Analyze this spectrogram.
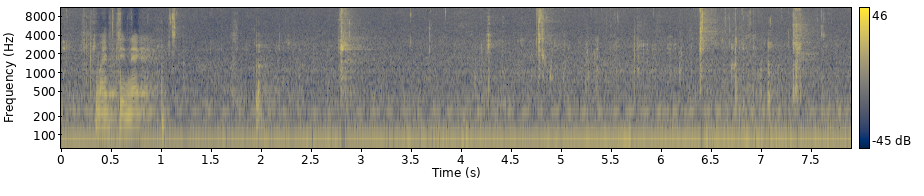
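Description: A man chews and slurps food loudly close up.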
